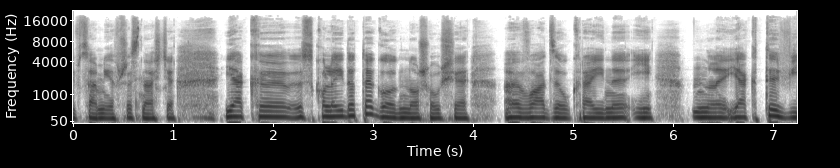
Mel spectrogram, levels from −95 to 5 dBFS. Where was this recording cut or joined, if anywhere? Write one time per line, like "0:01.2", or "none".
none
